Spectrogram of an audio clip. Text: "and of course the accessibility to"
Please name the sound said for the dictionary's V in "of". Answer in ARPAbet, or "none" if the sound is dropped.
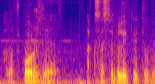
F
